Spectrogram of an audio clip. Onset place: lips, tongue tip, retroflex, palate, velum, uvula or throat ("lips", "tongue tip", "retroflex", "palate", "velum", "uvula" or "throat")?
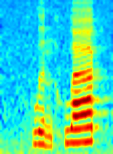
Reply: throat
